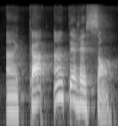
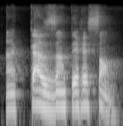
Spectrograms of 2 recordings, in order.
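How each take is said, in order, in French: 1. Cas et intéressant restent séparés. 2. Un son z lie cas et intéressant. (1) "On dit" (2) "On ne dit pas"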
